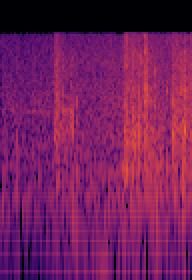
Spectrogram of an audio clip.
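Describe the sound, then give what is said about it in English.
Footsteps on brand-new concrete behind a house, near a shop: a few soft, scuffing steps at an unhurried walking pace, fairly faint and with no talking. “And we're walking on the brand new concrete.”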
